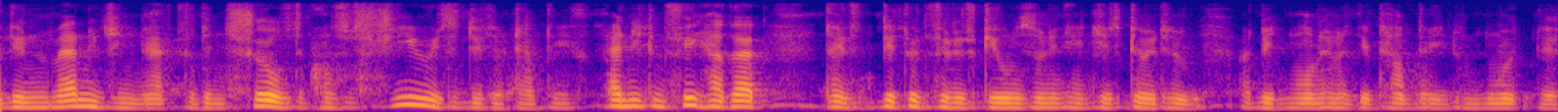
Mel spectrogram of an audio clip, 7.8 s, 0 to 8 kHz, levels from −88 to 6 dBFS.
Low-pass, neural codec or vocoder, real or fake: 7.2 kHz; autoencoder, 22.05 kHz, a latent of 192 numbers a frame, VITS, trained on one speaker; fake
